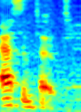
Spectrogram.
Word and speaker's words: asymptote: to describe is an asymptote asymptote yes I think it's a ssy MP t-- o-- t e the P is silent asymptote okay essence up so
